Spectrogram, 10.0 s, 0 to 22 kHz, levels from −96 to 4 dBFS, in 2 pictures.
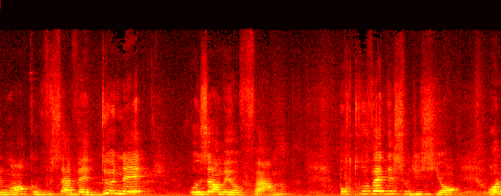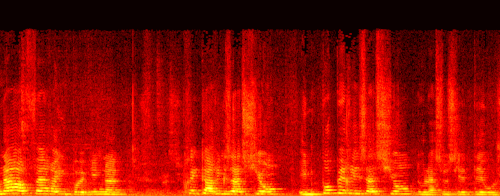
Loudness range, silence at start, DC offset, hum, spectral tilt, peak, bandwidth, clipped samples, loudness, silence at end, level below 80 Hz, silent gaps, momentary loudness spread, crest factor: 2 LU; 0 s; 0.6%; none; -3.5 dB/octave; -4 dBFS; 19 kHz; under 0.1%; -24 LUFS; 0 s; -56 dBFS; none; 13 LU; 20 dB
